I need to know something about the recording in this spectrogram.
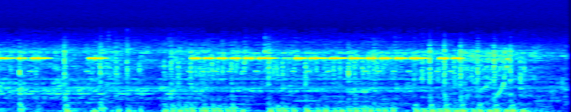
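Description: Short electronic beeps sound from a video game menu.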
